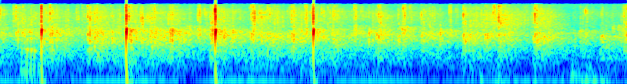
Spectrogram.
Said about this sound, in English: But I hope you all join me in giving a round of applause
